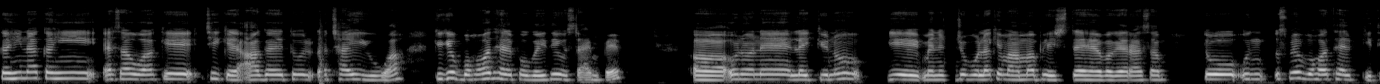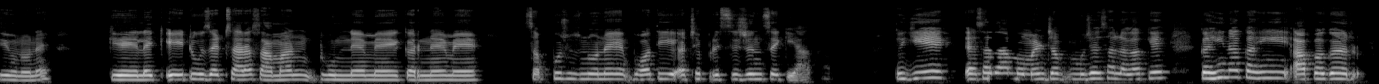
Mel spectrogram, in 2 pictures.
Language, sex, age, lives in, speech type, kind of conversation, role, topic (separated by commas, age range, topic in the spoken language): Hindi, female, 18-19, India, conversation, podcast, guest, Ghar pe alag-alag traditions ko tum kaise juggle karte ho?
